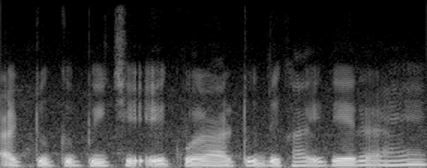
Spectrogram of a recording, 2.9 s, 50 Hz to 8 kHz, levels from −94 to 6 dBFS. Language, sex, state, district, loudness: Hindi, female, Uttar Pradesh, Ghazipur, -15 LUFS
